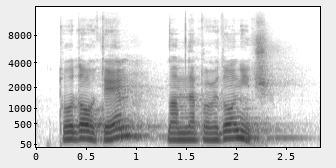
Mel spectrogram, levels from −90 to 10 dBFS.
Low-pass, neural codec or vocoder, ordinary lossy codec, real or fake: 14.4 kHz; codec, 44.1 kHz, 7.8 kbps, Pupu-Codec; none; fake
